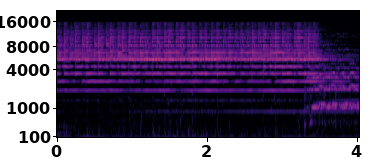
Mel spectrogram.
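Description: Electric alarm bell ringing continuously with a fast, bright clatter, cutting off a little over three seconds in. A softer held tone follows near the end.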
